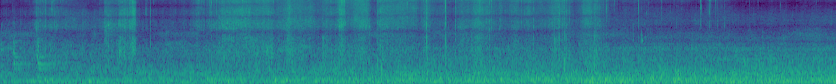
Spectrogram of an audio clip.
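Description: Steady rushing, gurgling pond water sucked into an overflow pipe, flowing continuously, a constant close wash of turbulent noise with no voices.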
